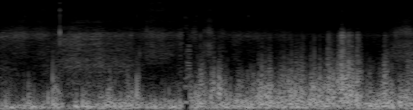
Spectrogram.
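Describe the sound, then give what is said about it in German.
A gust of offshore wind on a cliff-top coastal path, a loud, rough, continuous rumble with buffeting that fills the whole clip. “Und wenn da gerade ein Windstoß kommt, dann ist ablandiger Wind.”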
